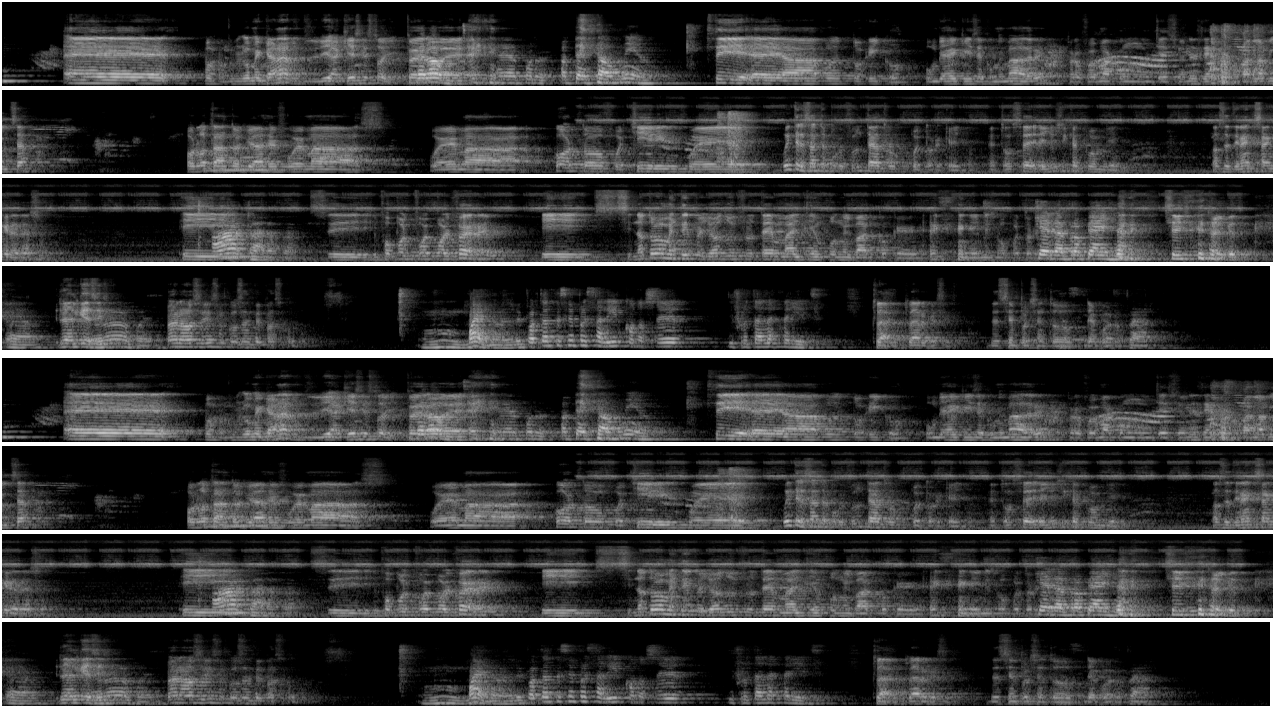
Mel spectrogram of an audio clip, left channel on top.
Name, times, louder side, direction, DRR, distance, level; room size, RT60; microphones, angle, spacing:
voice 1, 0.0-0.8 4.1-4.5 4.9-6.6 6.8-7.0 10.4-10.6 10.9-12.8 13.0-13.9 14.7-15.4 15.9-16.1 19.0-20.2 24.1-24.2 24.8-24.9 25.6-25.7 27.4-28.4 35.7-36.8 37.5-37.6 38.2-38.5 39.0-39.7 42.1-45.0 45.4-46.3 48.7-49.7, left 3 dB, 60° left, 0.9 m, -28 dB
voice 2, 0.6-4.9 5.7-5.9 7.0-9.0 9.2-13.0 14.6-16.5 17.0-20.1 20.5-23.9 24.8-25.8 27.2-27.8 28.5-30.3 30.8-35.8 36.6-36.8 37.0-38.4 38.7-39.2 39.8-41.1 41.4-41.5 46.8-47.6 48.0-49.2, left 1 dB, 25° left, 1.5 m, -27 dB
sound 1, 18.4-37.8, right 2 dB, ahead, 1.3 m, -35 dB
20.5 x 11.0 x 2.9 m
head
